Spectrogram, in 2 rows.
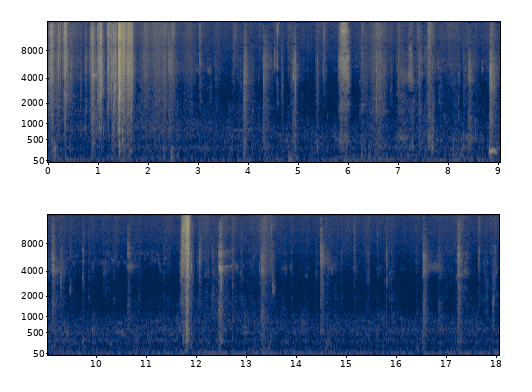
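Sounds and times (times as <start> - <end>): crinkling and crunching handling: 0.0 - 10.6.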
